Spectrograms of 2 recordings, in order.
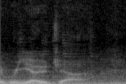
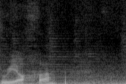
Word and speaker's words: Rioja: called rioka um a lot of people say rja but it's pronounced rioka um the wines from that area tend to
